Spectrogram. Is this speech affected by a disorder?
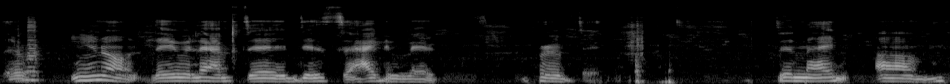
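Yes: muscular dystrophy.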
